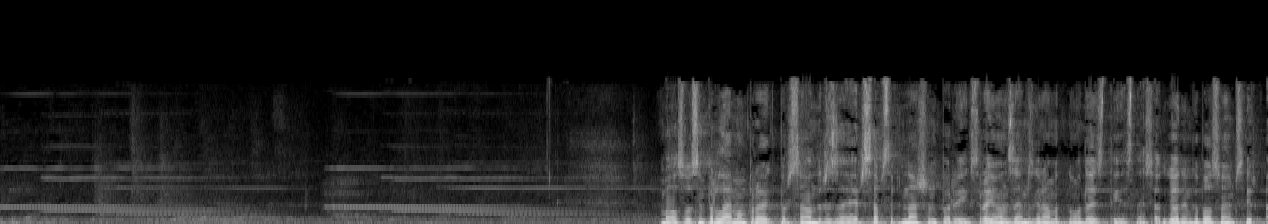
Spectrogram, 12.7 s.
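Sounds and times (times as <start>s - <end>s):
chairman's bell ringing: 0.0s - 10.8s
speech: 6.6s - 12.6s.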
